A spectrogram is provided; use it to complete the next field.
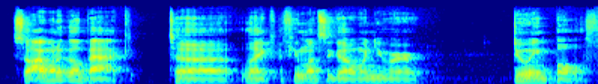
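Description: A man's normal speaking voice at fairly low pitch and a fairly slow pace. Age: 20s. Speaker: podcast host. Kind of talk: casual chat.

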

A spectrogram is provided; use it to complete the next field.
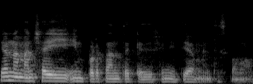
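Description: A woman speaking at a fairly quick pace. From Mexico, Guadalajara. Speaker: Mexican immigrant in Canada. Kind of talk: casual chat.

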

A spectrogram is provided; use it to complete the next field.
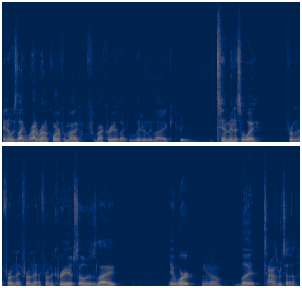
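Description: With an American accent, a man with a very deep, low pitch speaks at a moderate pace with fairly even intonation and long, frequent pauses. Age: 30s. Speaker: podcast co-host. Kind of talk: casual chat. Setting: living room at home. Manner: halting.

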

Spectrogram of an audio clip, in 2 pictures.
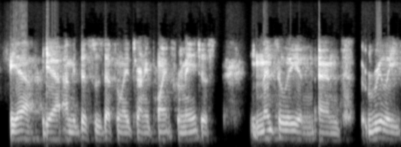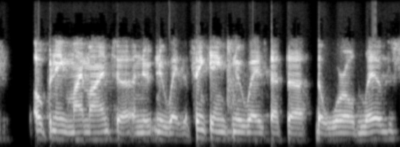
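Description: With an American accent, the speech moves at a moderate pace. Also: man, fairly low pitch for a man. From US South, Greenville, South Carolina. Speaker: real estate developer. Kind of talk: interview. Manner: animated.

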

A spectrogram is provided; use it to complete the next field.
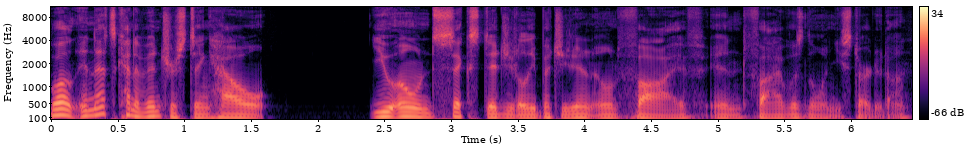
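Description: Fairly low in pitch, a man speaks in a normal speaking voice at a fairly quick pace on a very clean recording with a silent background. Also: ordinary pitch variation. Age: 40s. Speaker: podcast co-host and video game reseller. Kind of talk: casual chat.

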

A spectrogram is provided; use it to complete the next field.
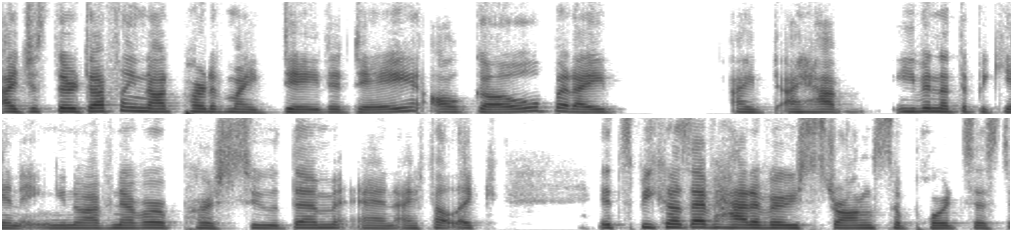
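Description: A woman's medium-pitched voice with a Spanish accent, fairly quick and flat in a monotone. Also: dry, close sound with no echo. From Mexico, Guadalajara. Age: 30s. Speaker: podcast host. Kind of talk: interview. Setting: remote call.

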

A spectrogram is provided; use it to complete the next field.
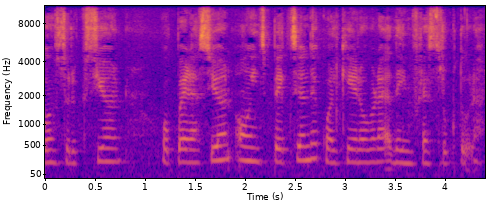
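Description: Noticeable background noise sits behind a woman's fairly high voice. She keeps a moderate pace and a monotone, flat intonation. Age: 20s. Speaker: civil engineer. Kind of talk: reading aloud. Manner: formal.

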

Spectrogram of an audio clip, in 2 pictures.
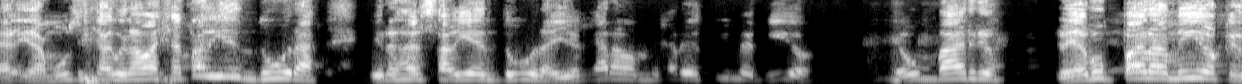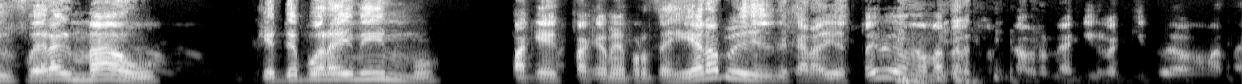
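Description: Very fast speech with lively intonation and big swings in loudness comes through dry and close, without echo. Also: man, high pitch for a man. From Puerto Rico. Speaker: hip hop DJ and radio DJ. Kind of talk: casual interview.

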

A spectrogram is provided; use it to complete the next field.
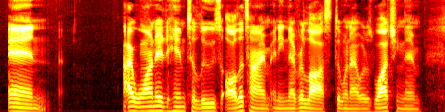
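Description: A man's fairly low voice, a normal speaking voice, at a moderate pace with fairly even intonation, on a very clean recording with a silent background. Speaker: rapper, men's league soccer player. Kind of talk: casual chat with friends.

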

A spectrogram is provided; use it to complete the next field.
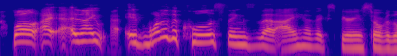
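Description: A woman speaks at a fairly quick pace, her pitch swinging very widely. The sound is dry and close with no echo, against a quiet background. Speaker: respiratory therapist and clinical specialist. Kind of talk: casual interview answers.

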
